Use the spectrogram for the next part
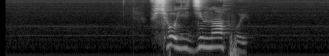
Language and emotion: Russian, angry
